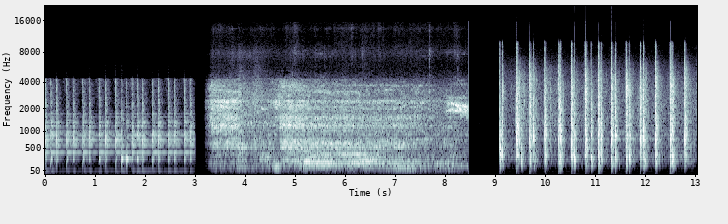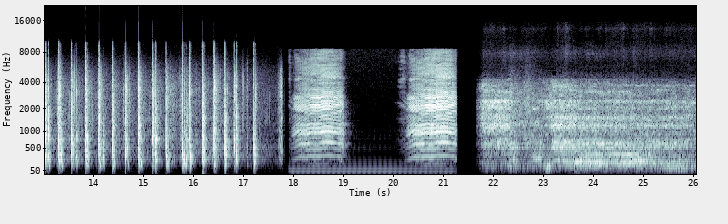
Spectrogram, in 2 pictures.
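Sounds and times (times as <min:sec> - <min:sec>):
heavy cartoon thumps: 0:09.1 - 0:17.8
cow mooing: 0:17.9 - 0:19.2, 0:20.1 - 0:21.3.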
